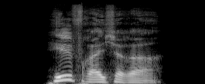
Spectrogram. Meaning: inflection of hilfreich: 1. strong/mixed nominative masculine singular comparative degree 2. strong genitive/dative feminine singular comparative degree 3. strong genitive plural comparative degree
- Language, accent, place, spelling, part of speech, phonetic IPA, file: German, Germany, Berlin, hilfreicherer, adjective, [ˈhɪlfʁaɪ̯çəʁɐ], De-hilfreicherer.ogg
